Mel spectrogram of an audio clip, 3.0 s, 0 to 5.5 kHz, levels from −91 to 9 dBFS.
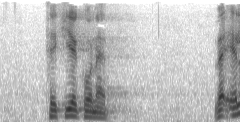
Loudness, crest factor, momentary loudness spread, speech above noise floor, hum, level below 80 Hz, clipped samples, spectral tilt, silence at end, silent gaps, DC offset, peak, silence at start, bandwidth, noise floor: -19 LUFS; 22 dB; 8 LU; 37 dB; none; -58 dBFS; under 0.1%; -8 dB/octave; 0 s; none; under 0.1%; 0 dBFS; 0.6 s; 5.4 kHz; -55 dBFS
